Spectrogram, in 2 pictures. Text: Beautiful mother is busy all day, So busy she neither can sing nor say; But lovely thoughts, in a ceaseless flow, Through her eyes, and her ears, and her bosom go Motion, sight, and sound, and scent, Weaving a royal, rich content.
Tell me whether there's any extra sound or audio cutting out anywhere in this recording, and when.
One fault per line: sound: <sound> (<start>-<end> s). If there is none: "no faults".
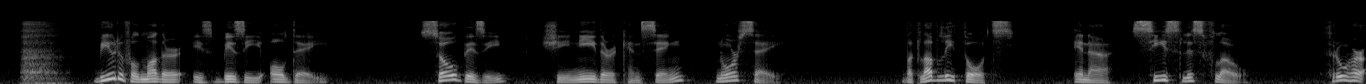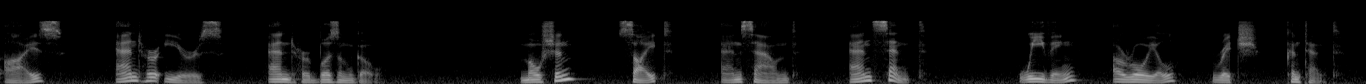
sound: breath (0.2-0.7 s)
